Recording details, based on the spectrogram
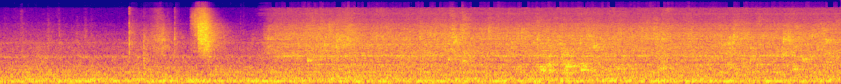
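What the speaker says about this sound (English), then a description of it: "so I'm just going to rinse them at the sink" A sink tap runs steadily as mushrooms are rinsed under it, giving a continuous close splashing rush of water after a brief knock near the start.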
